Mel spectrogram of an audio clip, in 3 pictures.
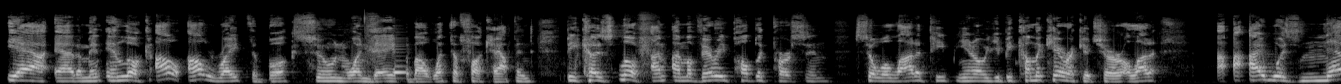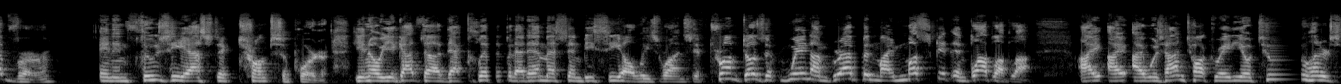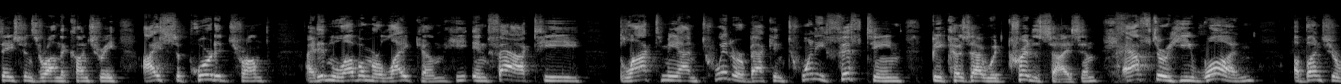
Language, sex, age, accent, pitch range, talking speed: English, male, 40-59, American, 155-205 Hz, 170 wpm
